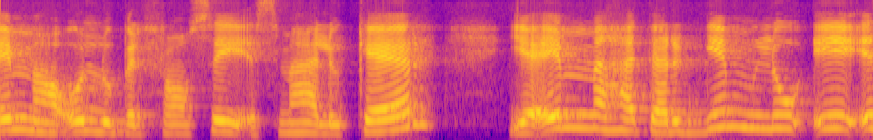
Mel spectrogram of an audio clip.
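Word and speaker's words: Le Caire: اما بالعاميه هقول له القاهره زي ما انا بنطقها بالعربي يا اما هقول له بالفرنسيه اسمها لوكير يا اما هترجم له ايه اسم القاهره دي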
